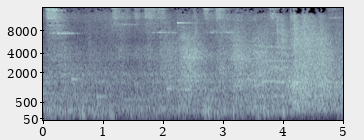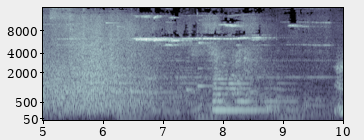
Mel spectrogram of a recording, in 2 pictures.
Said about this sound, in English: Here comes the train.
